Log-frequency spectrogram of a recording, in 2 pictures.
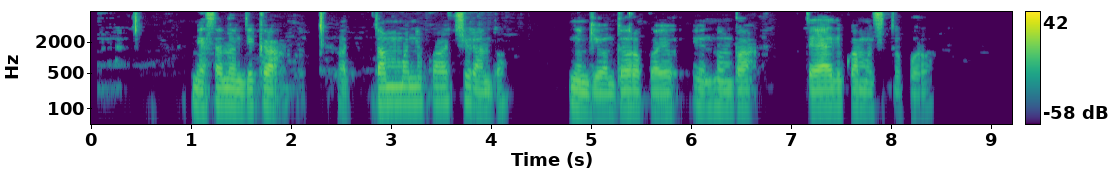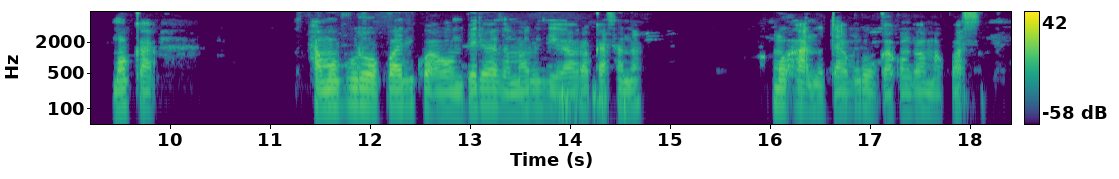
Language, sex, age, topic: Oshiwambo, male, 18-24, agriculture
